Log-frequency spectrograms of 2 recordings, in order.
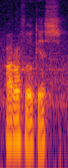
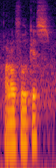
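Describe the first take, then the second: No difference in how they are said.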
